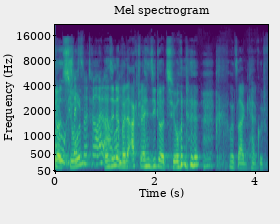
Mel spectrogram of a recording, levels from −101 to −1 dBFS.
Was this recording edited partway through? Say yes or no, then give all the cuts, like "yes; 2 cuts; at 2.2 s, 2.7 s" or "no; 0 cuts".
no; 0 cuts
